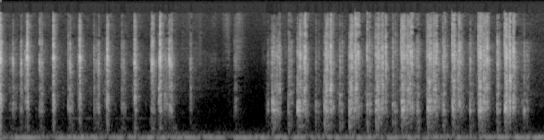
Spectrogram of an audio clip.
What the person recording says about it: That is the sound of graham crackers and the s'mores. They're in that graham cracker box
